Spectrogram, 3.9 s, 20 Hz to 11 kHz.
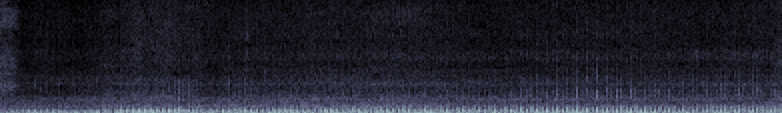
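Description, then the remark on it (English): A dirt bike engine drones steadily and loudly on a ride with a Honda XR150L and a KTM XCF-W 350, its low throbbing note rising and falling slightly as the rider works the throttle, with faint clattering and scraping from the dry, dusty dirt trail in Bent Creek, Pisgah Ranger District. “Honda XR150L & KTM XCF-W 350: Pisgah Ranger District”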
